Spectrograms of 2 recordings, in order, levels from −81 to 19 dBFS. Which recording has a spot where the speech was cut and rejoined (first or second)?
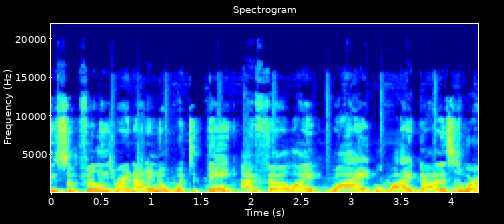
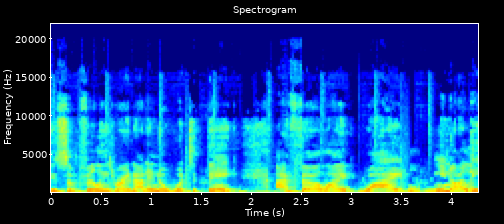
first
